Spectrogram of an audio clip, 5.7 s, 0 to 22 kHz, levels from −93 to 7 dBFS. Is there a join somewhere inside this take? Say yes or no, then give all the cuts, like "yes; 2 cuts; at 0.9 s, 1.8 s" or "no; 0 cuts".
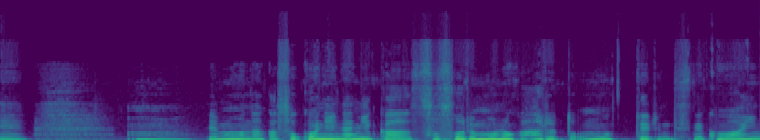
no; 0 cuts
